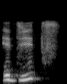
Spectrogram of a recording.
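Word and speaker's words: Édith: tried to pronounce before we say Edith in Australia edit like you know edit repeat after me please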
